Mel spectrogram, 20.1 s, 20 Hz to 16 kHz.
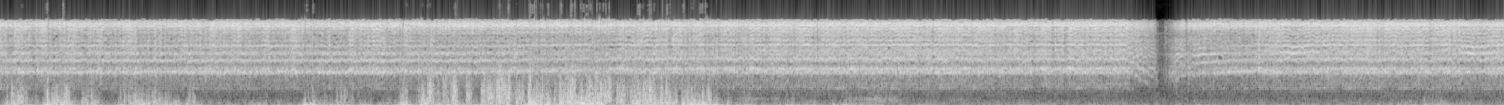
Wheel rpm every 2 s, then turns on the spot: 160, 160, 160, 160, 170, 170, 170, 120, 160, 170.
none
